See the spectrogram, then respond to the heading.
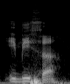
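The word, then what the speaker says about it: Ibiza: Ibisa.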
